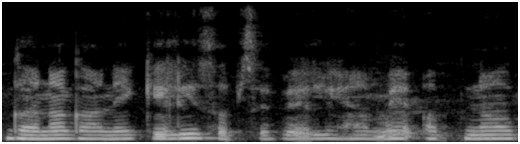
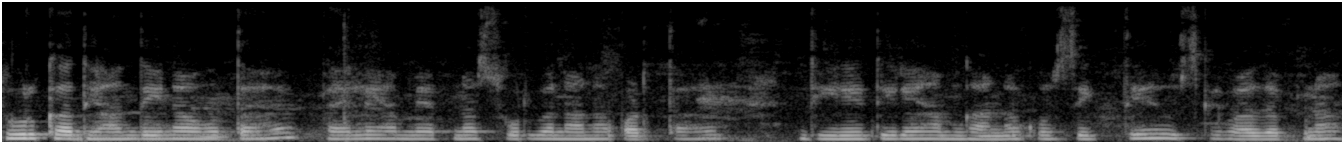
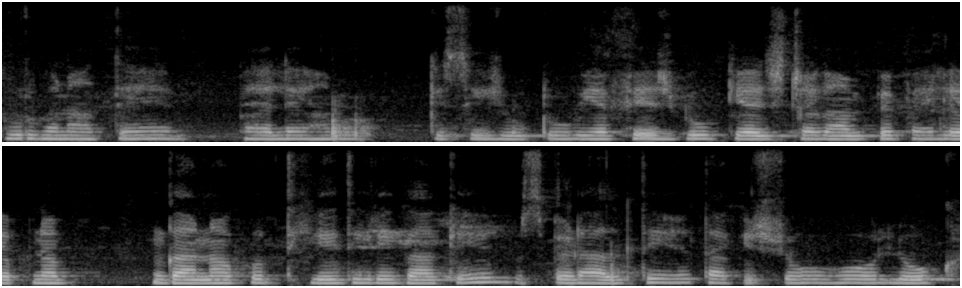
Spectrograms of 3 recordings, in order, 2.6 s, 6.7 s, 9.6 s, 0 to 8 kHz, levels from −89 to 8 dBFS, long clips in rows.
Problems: constant background noise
